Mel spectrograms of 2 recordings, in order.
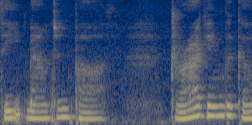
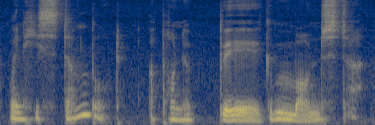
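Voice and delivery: plain reading voice

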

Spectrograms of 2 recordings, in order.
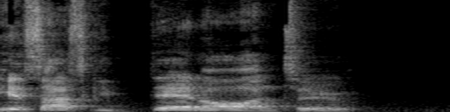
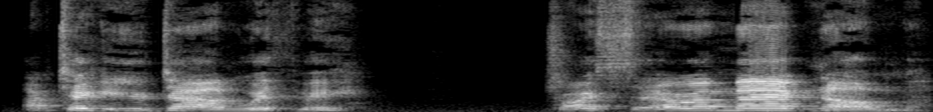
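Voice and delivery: loud, higher shout, the attack name drawn out slowly; 6 semitones higher, 9 dB louder, slower than usual. Retold or imitated. Sasuke takes Frankie down, shouting his attack name. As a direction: call out the final attack. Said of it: "Sasuke goes".

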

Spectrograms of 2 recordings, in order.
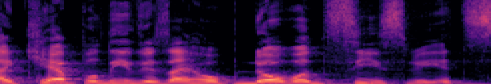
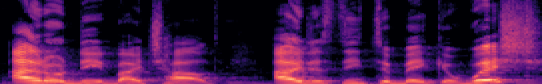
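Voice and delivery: usual speaking voice

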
